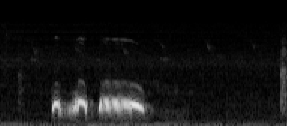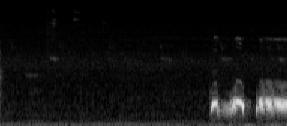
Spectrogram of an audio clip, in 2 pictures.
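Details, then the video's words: Spotted dove cooing used to excite doves and train decoy birds: double short coos followed by a long mellow note, repeated after about four seconds, with a single brief click between the phrases. "Tiếng Chim Cu Gáy Mới Nhất, Siêu Kích Bổi"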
